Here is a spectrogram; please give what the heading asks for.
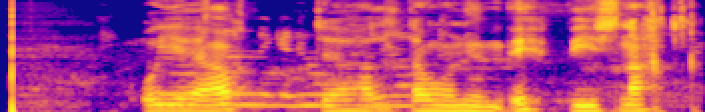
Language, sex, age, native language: Icelandic, male, 13, Icelandic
